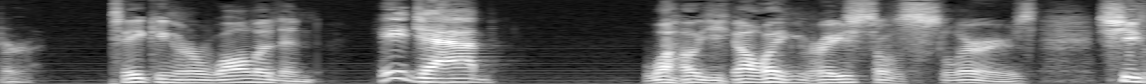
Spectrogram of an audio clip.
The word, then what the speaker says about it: hijab: Hijab, also hijab.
